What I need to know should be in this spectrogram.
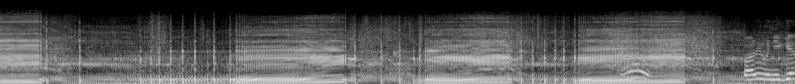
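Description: A small electric motorbike whines, rising and falling in pitch as it revs in bursts.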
